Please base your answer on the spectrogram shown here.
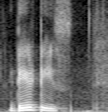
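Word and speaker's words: deities: डी ई आई टी आई ई एस डेटी डेटी डेटी डेटीस इस word को कैसे pronounce करना है हमने कहां पे लिखा हुआ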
